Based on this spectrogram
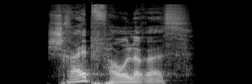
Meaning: strong/mixed nominative/accusative neuter singular comparative degree of schreibfaul
- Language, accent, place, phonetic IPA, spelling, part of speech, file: German, Germany, Berlin, [ˈʃʁaɪ̯pˌfaʊ̯ləʁəs], schreibfauleres, adjective, De-schreibfauleres.ogg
